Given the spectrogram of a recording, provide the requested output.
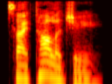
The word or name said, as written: cytologist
